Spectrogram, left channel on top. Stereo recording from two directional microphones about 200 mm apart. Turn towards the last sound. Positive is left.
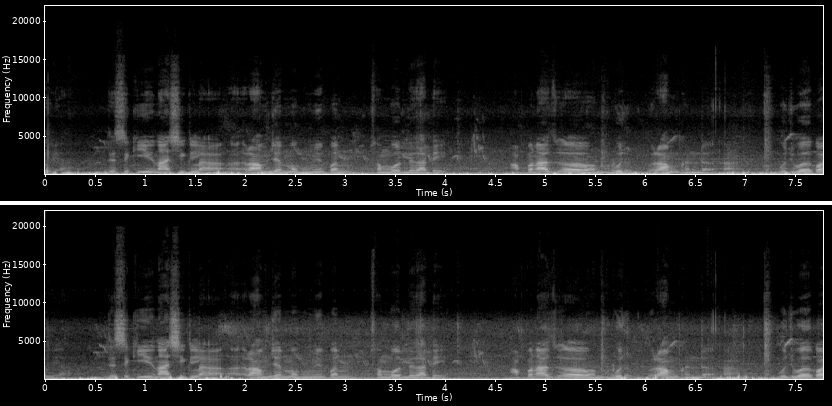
turn(degrees=-20)  # may be behind; listen again after turning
